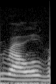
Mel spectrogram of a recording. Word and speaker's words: Rowehl: John Rowehl rhymes with towel.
